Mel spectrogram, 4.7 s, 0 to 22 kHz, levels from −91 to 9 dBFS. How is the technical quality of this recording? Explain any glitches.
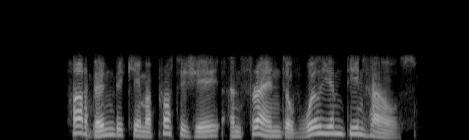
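The quality is poor throughout. Opus voice compression running its SILK speech coder at a very low rate, around 8 kbps, narrows the band to nothing above 4.3 kHz, leaving the speech muffled, hoarse and slightly robotic.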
